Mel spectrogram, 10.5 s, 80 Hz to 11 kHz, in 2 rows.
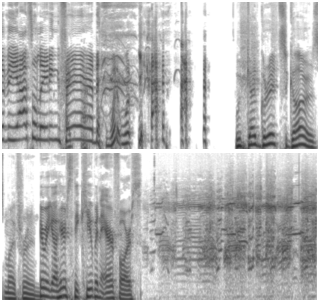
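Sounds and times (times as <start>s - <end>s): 
speech: 0.0s - 2.8s, 3.9s - 8.2s
laughter: 1.0s - 4.3s, 9.6s - 10.5s
flock of geese honking: 7.6s - 10.5s.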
